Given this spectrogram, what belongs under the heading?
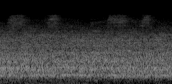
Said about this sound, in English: As you can hear, the fans are giving it to the refs.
